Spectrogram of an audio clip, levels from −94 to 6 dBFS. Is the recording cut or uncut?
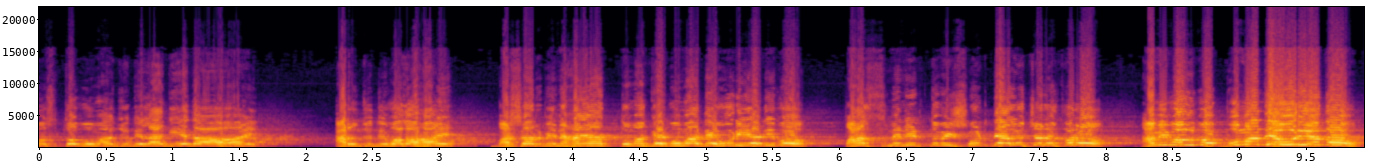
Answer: uncut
